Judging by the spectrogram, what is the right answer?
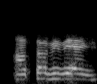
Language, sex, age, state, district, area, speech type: Urdu, female, 18-30, Delhi, Central Delhi, urban, conversation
